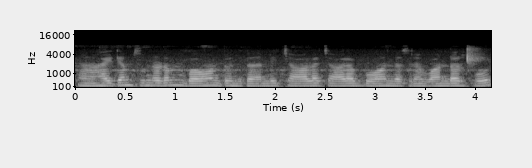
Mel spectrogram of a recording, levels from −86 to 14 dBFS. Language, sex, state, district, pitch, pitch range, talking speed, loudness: Telugu, female, Telangana, Nalgonda, 160 Hz, 155-165 Hz, 145 wpm, -22 LUFS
